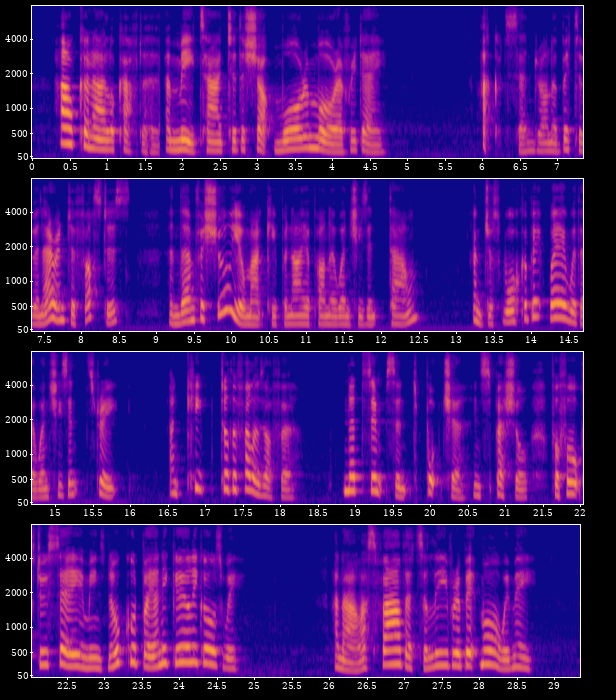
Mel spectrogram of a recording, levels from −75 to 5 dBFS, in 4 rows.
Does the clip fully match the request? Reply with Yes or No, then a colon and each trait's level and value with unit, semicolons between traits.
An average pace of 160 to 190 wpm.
No: average, 200 wpm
